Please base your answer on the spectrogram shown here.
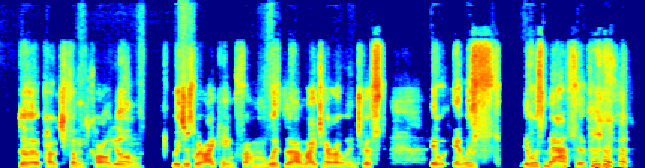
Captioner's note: laugh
